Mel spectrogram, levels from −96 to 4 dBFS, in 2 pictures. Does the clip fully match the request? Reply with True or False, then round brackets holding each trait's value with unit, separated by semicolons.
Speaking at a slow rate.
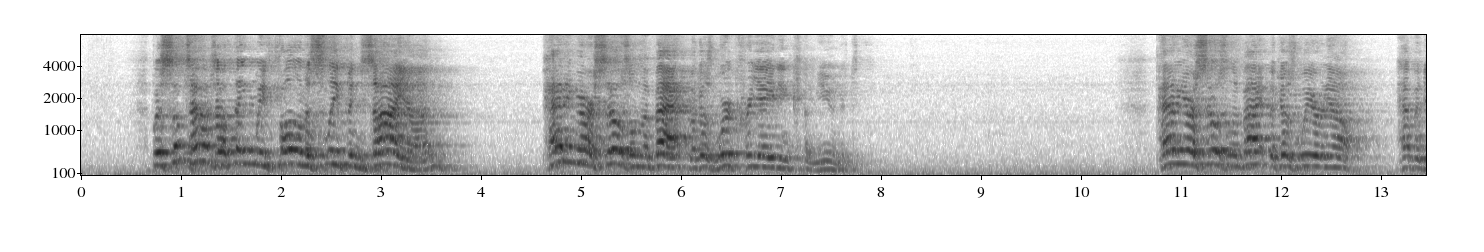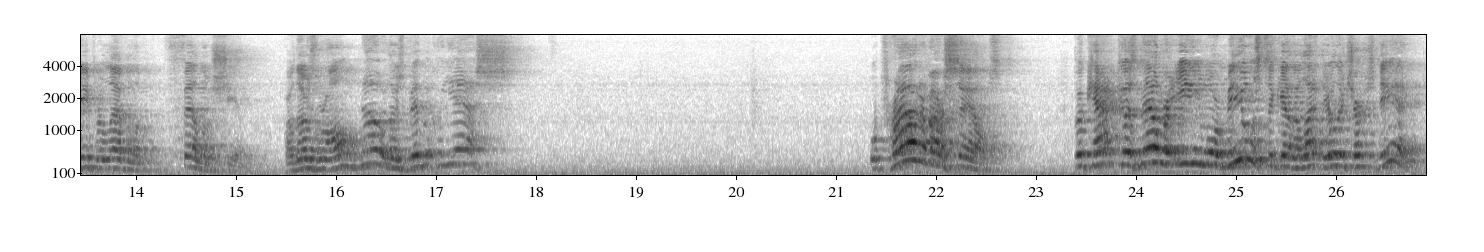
True (125 wpm)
